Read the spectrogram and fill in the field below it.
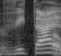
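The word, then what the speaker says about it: Vita (βήτα): Vita is the letter B. – Beta. It's beta with a B. – Yeah, beta. – Yeah, but vita is how you say it in Greek.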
